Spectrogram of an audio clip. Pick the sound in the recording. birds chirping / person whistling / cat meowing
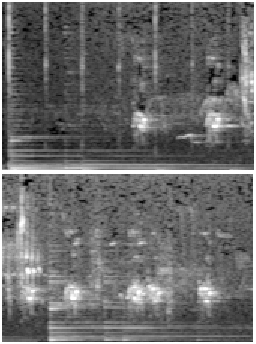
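birds chirping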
